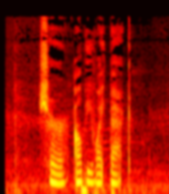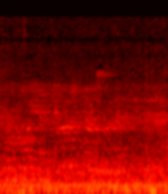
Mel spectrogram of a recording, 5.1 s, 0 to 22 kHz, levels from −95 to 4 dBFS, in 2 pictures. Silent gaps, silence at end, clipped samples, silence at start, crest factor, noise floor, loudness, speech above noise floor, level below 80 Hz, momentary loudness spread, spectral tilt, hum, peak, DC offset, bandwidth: none; 0 s; under 0.1%; 0.2 s; 26 dB; -48 dBFS; -23 LUFS; 26 dB; -38 dBFS; 21 LU; -4.5 dB/octave; none; -2 dBFS; under 0.1%; 16 kHz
